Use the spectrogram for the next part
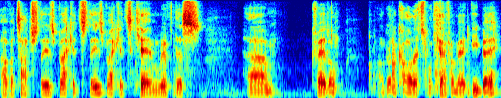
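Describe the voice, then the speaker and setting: A man casually narrating a hands-on project as he works, halting and thinking aloud, recorded indoors on a handheld camera. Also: medium pitch, steady tone, vocal fry, sharp tone, slight background noise. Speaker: DIY video host. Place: room indoors. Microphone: handheld camera mic.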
